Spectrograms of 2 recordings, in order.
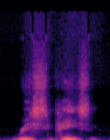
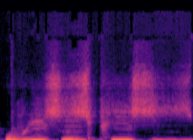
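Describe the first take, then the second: First: The first word ends without an added s sound. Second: The first word ends with an added s sound. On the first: "Reese Pieces still sound right to me though" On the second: "I understand it's probably it's Reese's Pieces"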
